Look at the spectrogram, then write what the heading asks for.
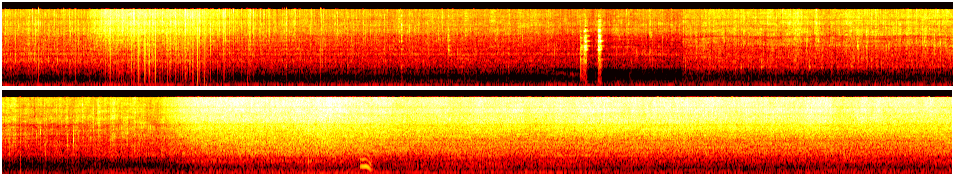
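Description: Food sizzling and bubbling in cast iron over a wood fire, softer at first, then a loud, steady sizzle from a little past halfway, when a cast iron skillet of chicken in bubbling liquid is cooking. Two sharp clicks about a third of the way in.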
